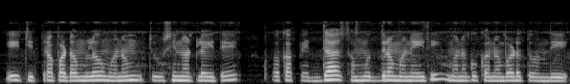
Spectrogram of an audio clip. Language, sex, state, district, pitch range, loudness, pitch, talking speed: Telugu, male, Andhra Pradesh, Sri Satya Sai, 180-195 Hz, -18 LUFS, 185 Hz, 105 wpm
